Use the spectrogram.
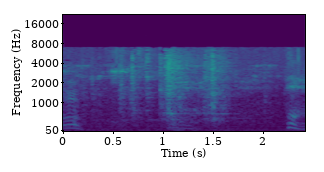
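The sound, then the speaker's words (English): A padlock being unlocked on a vault door in a cemetery at midnight: a few sharp metallic clicks and scrapes, the strongest two about half a second apart, with a man's voice murmuring at the start and end. “I'll have the padlock off in a minute.”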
